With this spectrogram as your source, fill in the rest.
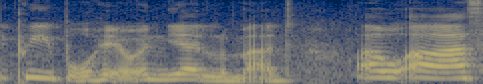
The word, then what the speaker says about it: Yedlamad: Please try peddling my fish to, shall we say, 3 people here in Yedlamad. Oh, that's how you say it, isn't it? I just said it randomly, Yedlamad.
